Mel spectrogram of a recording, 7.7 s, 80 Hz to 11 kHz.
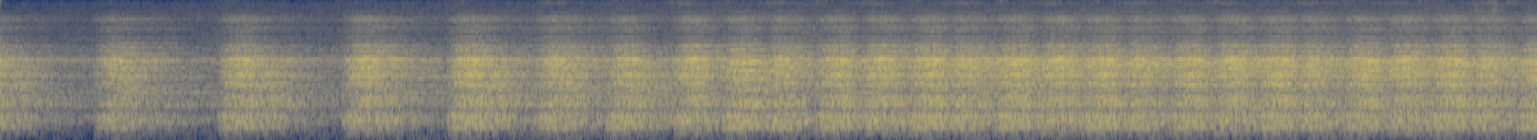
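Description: A Lionel Legacy AT&SF 4-8-4 Northern model steam locomotive runs with rhythmic chuffs that start spaced and quicken into a rapid, continuous beat, loud and near, with no voices.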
